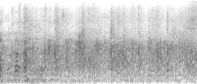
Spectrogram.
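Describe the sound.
Audience applause at a sports celebration: a brief, dense patter of many hands clapping with small swells in loudness, moderately loud and steady to the end.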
